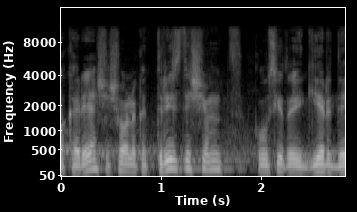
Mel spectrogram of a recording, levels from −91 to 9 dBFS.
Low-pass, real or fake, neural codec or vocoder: 10.8 kHz; real; none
